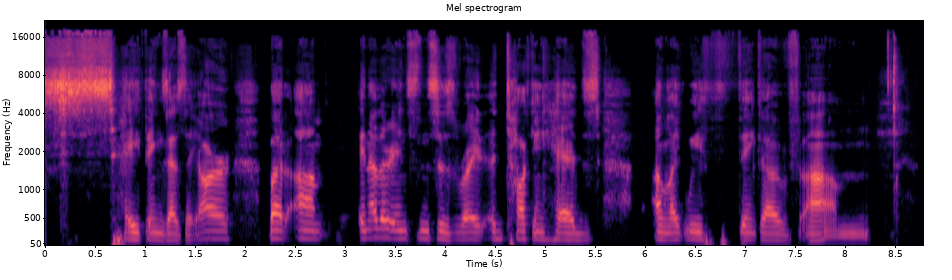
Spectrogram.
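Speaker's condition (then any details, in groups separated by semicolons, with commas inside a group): Stuttering; not stuttering much currently; prolonged sounds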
